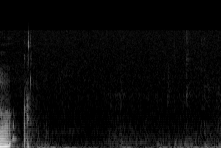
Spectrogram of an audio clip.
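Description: A few faint clicks of a computer keyboard as a line of code is typed and an autocomplete suggestion is taken.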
